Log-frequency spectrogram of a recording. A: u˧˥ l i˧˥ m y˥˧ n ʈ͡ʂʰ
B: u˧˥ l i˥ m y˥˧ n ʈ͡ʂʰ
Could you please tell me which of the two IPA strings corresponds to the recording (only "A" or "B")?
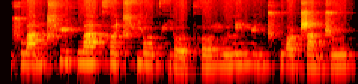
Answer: B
